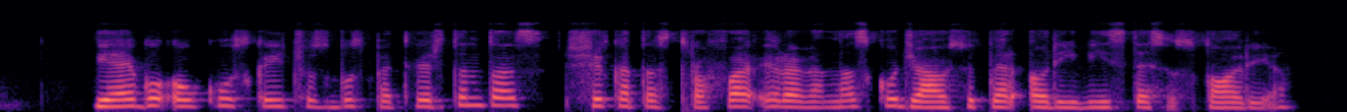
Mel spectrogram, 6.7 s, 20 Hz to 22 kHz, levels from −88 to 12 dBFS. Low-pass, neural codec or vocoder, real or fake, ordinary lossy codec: 7.2 kHz; codec, 16 kHz, 2 kbps, X-Codec, HuBERT features, trained on LibriSpeech; fake; Opus, 16 kbps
